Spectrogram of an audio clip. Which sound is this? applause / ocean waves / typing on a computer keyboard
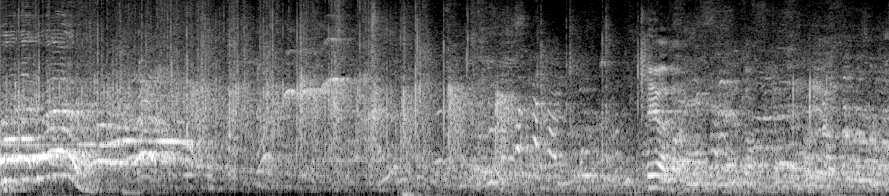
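applause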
